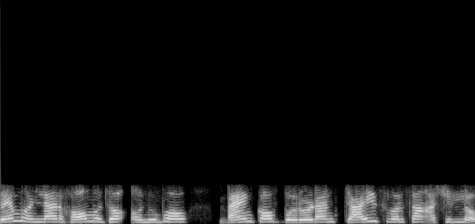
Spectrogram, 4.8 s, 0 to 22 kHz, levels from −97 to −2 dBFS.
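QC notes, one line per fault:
throughout, G.729 codec: the speech is rebuilt from a vocal-tract filter, a pitch predictor and sparse pulses every 10 ms, leaving a plainly rough, synthetic edge. The band runs 250 Hz to 3.6 kHz with nothing above 3.7 kHz, which fits an 8 kbit/s G.729A link.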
